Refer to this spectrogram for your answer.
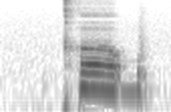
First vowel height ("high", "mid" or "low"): mid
